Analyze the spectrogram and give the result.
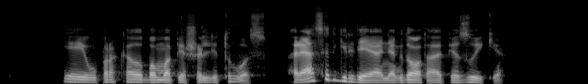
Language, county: Lithuanian, Vilnius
